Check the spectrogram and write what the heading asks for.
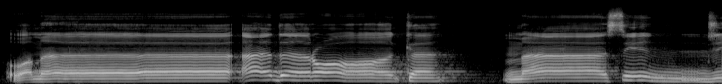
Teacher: اد دال جو ہے اس میں قلقلہ ہوگا، خوب ظاہر کر کے پڑھیں گے · را کی آواز پر ہے، کاف کو باریک پڑھیں گے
